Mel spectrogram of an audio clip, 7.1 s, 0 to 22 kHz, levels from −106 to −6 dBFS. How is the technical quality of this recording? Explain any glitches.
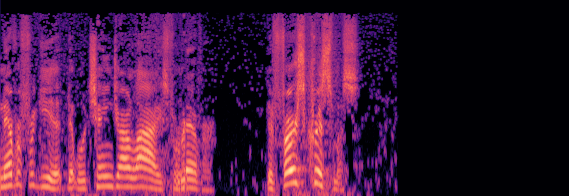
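The recording has two kinds of problem: heavy-handed noise reduction across the whole clip, and two brief decoding glitches.

Throughout, the speech sits over a near-silent background with twinkling specks. This is overdone noise removal: the reducer pushes bands near its noise estimate so far down that quiet parts of the voice vanish too.

From 2.18 to 2.33 s, right after "will change our lives", a glitch peaking around -15 dBFS cuts in, and a shorter glitch follows at 3.90 to 3.94 s. Each is a corrupt frame decoded, where damaged compressed data was played anyway and put energy at the wrong frequencies. The first spans several frames, the second likely just one.

The fade-out around 5 s is smooth, with no click.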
